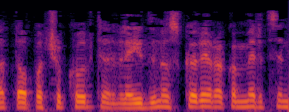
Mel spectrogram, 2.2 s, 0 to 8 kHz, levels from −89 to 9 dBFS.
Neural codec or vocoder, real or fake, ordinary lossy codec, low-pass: codec, 16 kHz in and 24 kHz out, 0.6 kbps, FocalCodec, streaming, 2048 codes; fake; MP3, 24 kbps; 7.2 kHz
